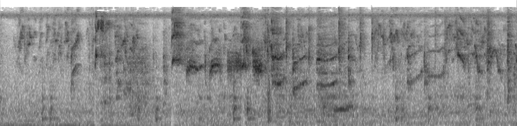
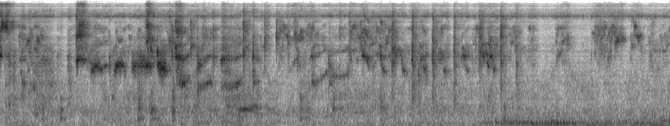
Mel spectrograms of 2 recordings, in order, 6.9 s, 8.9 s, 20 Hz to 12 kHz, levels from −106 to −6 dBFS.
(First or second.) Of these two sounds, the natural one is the first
